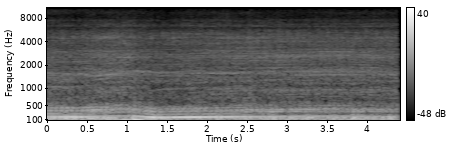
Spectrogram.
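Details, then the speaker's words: Drag EG Honda Civic after a J37-to-J35 engine and transmission swap, during a hard pull: steady low roar under load, slightly uneven and rough-edged with no clear knock, but power seems all there; dyno check planned. "Well, in spite of the fact it sounds like it's running a little bit rough, I think the power is all there."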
